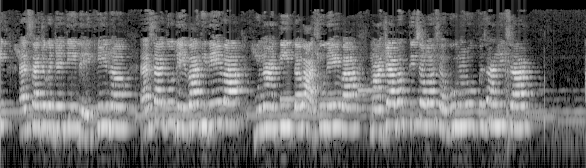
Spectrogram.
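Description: A young girl chanting a Marathi devotional stotra in a sing-song recitation, phrase after phrase with only brief breaths, stopping shortly before the end.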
